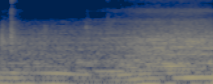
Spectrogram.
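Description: Low rumble of a vehicle engine, growing louder in the second half.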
